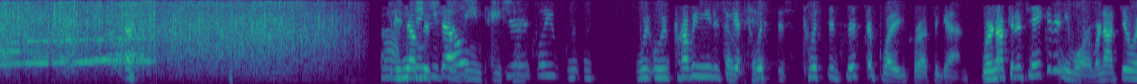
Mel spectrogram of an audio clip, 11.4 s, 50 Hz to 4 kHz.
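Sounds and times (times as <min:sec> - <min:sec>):
person whooping: 0:00.0 - 0:01.6
crowd applauding: 0:00.0 - 0:03.7
speech: 0:01.2 - 0:01.6, 0:03.9 - 0:11.3.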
